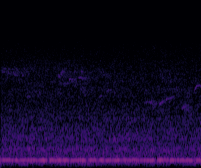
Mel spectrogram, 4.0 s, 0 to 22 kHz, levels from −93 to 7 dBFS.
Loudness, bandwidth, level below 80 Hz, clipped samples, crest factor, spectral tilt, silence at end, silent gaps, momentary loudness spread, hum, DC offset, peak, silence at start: -59 LUFS; 15 kHz; under -90 dBFS; under 0.1%; 10 dB; -5.5 dB/octave; 0 s; none; 2 LU; none; under 0.1%; -48 dBFS; 0 s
